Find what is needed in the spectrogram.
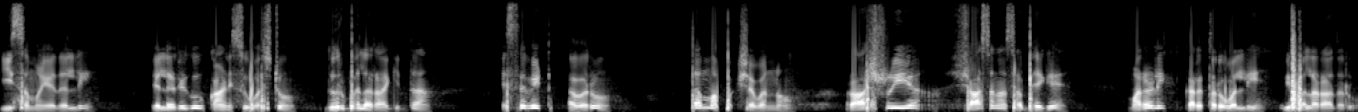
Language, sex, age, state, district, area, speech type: Kannada, male, 30-45, Karnataka, Chikkaballapur, rural, read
